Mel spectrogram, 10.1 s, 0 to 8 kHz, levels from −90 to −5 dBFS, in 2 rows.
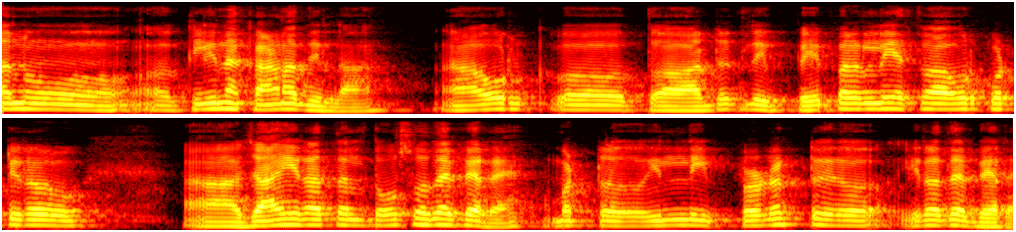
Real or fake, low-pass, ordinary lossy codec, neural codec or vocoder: fake; 7.2 kHz; AAC, 48 kbps; codec, 16 kHz, 16 kbps, FunCodec, trained on Chinese and English, 50 frames a second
